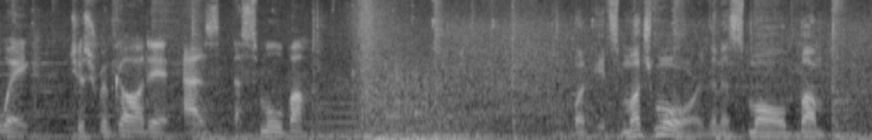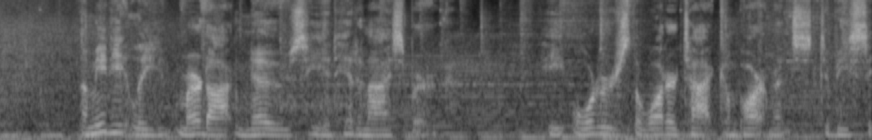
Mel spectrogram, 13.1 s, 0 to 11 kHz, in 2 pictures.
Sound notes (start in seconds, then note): 2.7 water gushing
